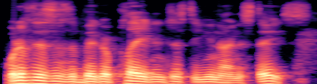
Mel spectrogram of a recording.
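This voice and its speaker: A man's voice: sits low, fairly even intonation, quick pace, mellow, lo-fi sound. A man co-hosting a podcast in casual chat, pushing back and arguing his own point. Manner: argumentative, pushes back. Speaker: podcast co-host.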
